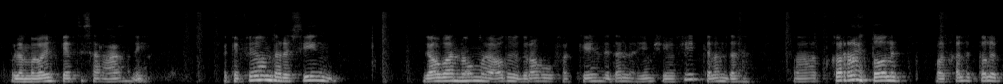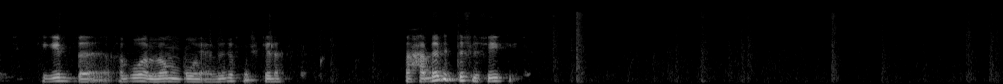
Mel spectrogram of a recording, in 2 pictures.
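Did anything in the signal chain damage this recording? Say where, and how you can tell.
Yes, at the call-processing stage. There is an echo leak at 0.0–1.82 s, 7.41–10.22 s, 12.27–13.11 s and a brief scrap at 15.26–15.35 s. A faint, delayed copy of the speech trails the original by about 340 ms (337–345 ms), sitting roughly 25 to 30 dB down. It is likely a far-end loudspeaker whose echo canceller let some of its microphone pickup return. Room reverberation would decay smoothly from the direct sound. This is a discrete repeat at a fixed delay.

The second fault, background gated by the echo canceller, falls at 3.4–3.57 s. The room sound dips by about 11 dB for roughly 150 ms, then comes back. The canceller clamped the microphone down while the loudspeaker was active and released it afterward. A network dropout would cut everything to silence, often with a click at the edges. Here only the background is pulled down, and then it returns.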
